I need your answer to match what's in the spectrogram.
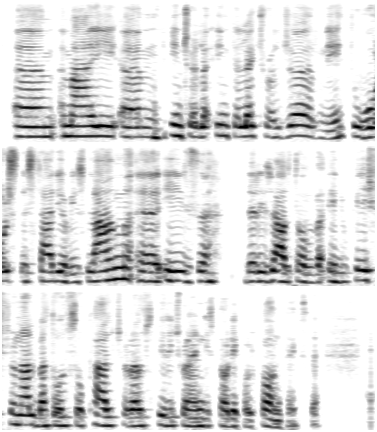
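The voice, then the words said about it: Slight Italian accent. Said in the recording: “as you can hear from my slight accent, I'm Italian,”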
